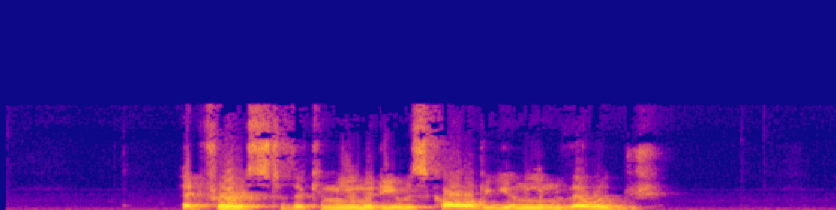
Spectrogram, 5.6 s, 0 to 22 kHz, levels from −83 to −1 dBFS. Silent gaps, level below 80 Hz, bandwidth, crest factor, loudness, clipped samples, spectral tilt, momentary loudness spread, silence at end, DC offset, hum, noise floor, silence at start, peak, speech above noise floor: none; -50 dBFS; 11.5 kHz; 12 dB; -11 LUFS; under 0.1%; -4.5 dB/octave; 7 LU; 1.2 s; under 0.1%; none; -52 dBFS; 1.2 s; 0 dBFS; 42 dB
